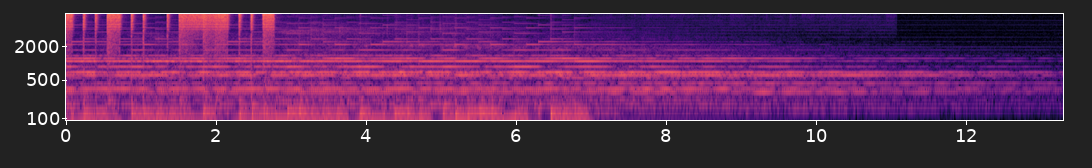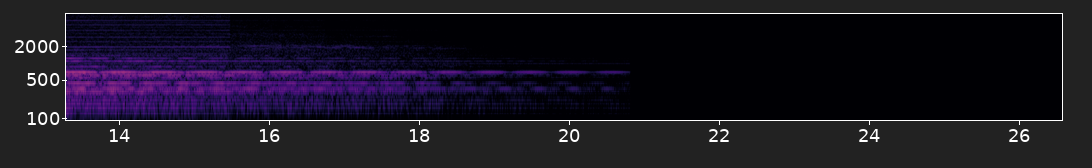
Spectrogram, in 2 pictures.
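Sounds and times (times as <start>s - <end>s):
wildly overdriven electronics rhythmic industrial noise: 0.0s - 11.0s.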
